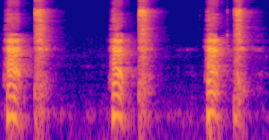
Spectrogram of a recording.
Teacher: For hat, make the last T sound very strong. Feel the air coming out.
